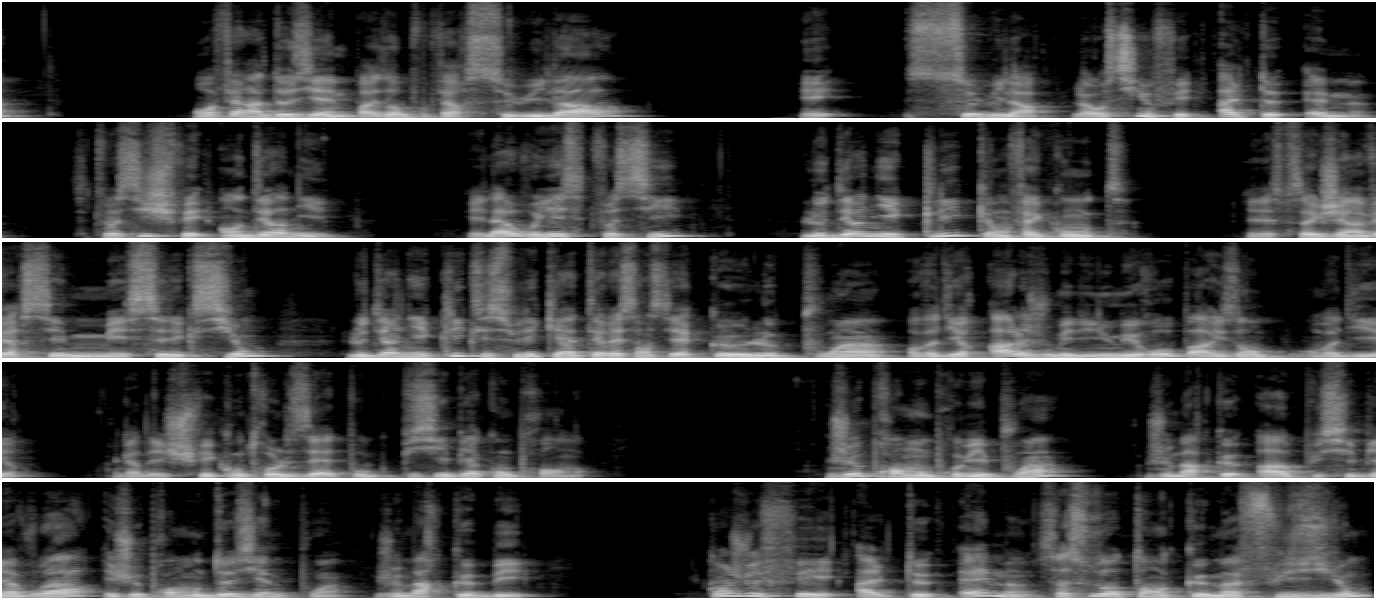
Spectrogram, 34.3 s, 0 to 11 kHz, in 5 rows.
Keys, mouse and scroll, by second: 2.5-4.4 right drag, 4.6-6.6 right drag, 6.2 alt+m, 21.8 super+z, 24.5-26.3 right drag, 28.7-30.6 right drag, 32.2 alt+m.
